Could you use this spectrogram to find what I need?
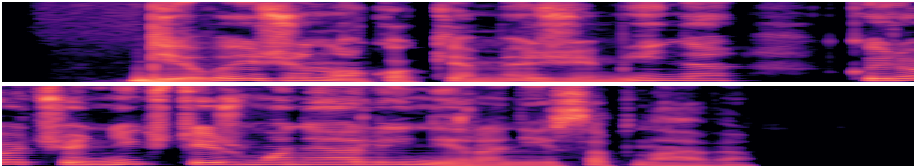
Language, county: Lithuanian, Kaunas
